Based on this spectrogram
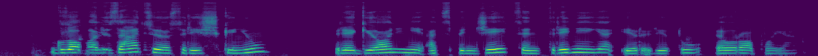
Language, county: Lithuanian, Vilnius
